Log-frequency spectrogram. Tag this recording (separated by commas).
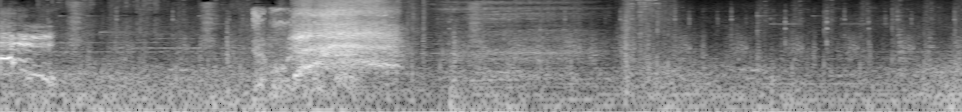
Speech, Run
